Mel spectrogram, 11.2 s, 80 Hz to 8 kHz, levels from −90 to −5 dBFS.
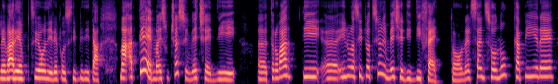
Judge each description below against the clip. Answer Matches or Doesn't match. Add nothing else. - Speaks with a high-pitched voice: Matches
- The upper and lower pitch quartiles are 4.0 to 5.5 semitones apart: Matches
